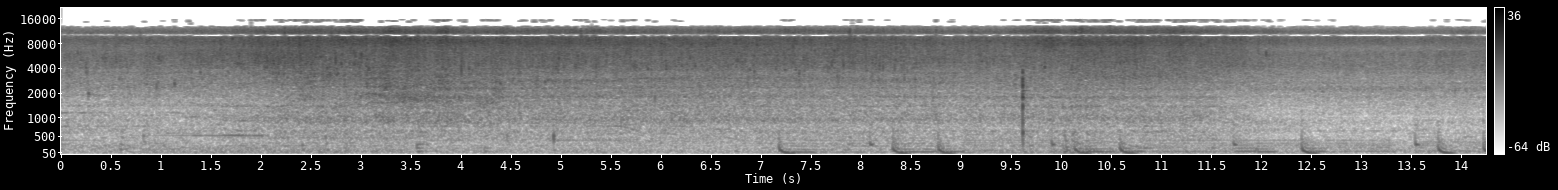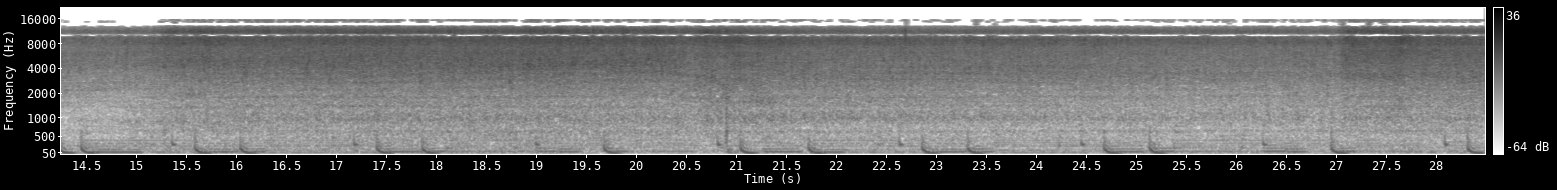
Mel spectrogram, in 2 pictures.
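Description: Seasoned beef short ribs sizzling steadily as they brown in hot oil in a pot on maximum heat, with more pieces being laid in. The sizzle eases for a few seconds in the middle and grows louder near the end.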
